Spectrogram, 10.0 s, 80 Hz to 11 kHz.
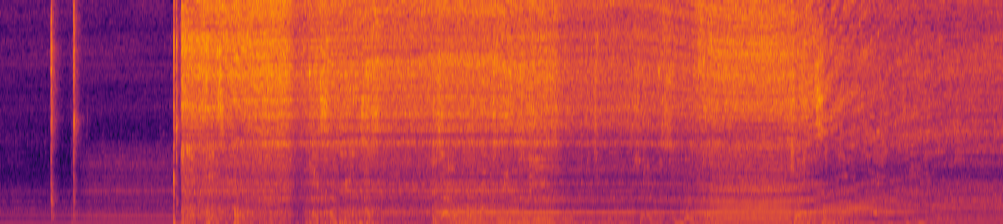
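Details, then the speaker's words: Sansui 881 receiver with DC on the outputs (60–70 V right, about 9 V left), playing radio: steady nasty hum from the right channel only, nothing from the left; seemingly a simple grounding fault, addressed by tightening the ground screws and checking the braid. "There's uh some pretty nasty hum coming from the right side. You can hear that, but it's not coming from this side at all."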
